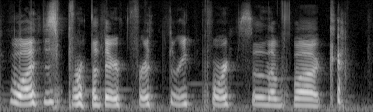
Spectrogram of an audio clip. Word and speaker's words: Brutha: Brother, but with the British accent.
